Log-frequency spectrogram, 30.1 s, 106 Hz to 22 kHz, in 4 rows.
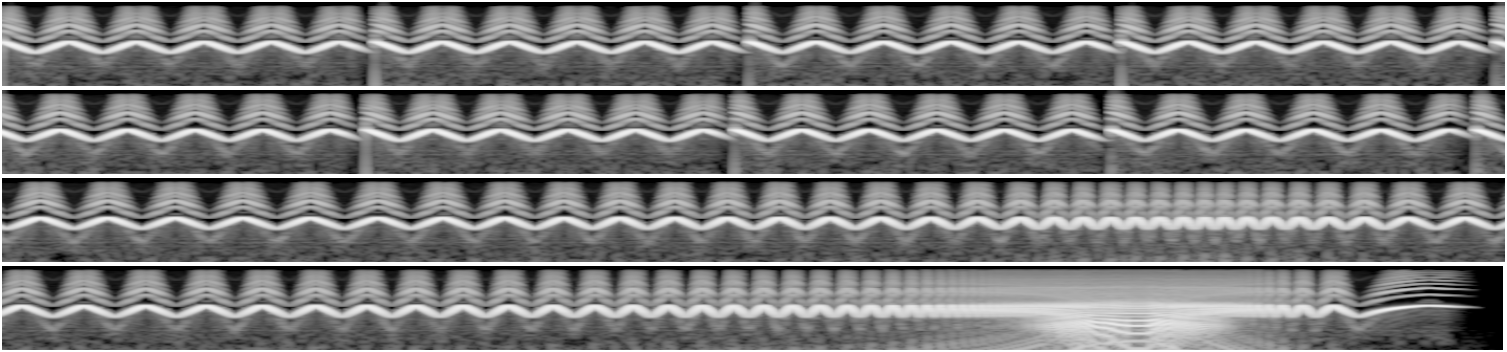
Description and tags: Moog LFO Siren
Synthesized police siren imitation made with Moog Little Phatty Stage 2 synth.
FX, LFO, Moog, Police, SFX, Siren, Synthesizer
